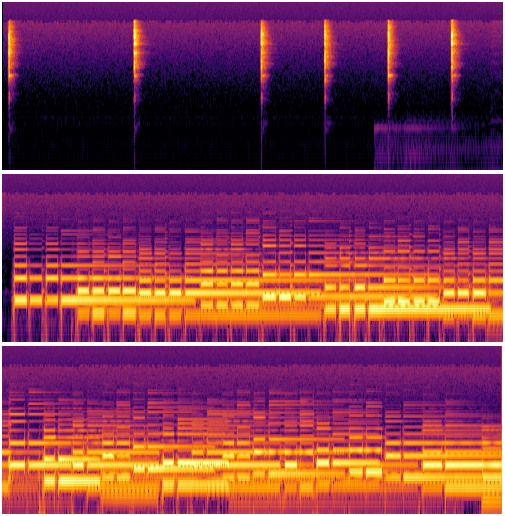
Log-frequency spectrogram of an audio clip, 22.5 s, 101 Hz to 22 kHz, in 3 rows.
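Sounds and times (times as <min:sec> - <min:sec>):
jazz guitar fingerpicking exercises: 0:07.7 - 0:22.5.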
